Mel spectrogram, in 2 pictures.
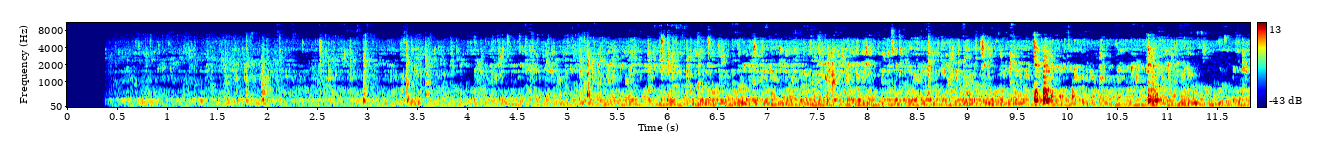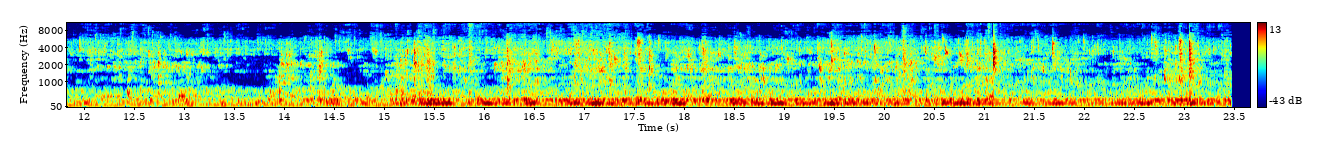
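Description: Tap water running steadily into a plastic colander of cut tomatoes in a sink while hands rub and turn the pieces, with a few light knocks and a steady low hum underneath.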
